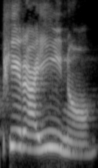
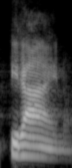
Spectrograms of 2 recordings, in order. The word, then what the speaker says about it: Piraino: you are piraino in Italian. Pirino. It's piraino. Believe me, I lived in Italy for 30 years.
